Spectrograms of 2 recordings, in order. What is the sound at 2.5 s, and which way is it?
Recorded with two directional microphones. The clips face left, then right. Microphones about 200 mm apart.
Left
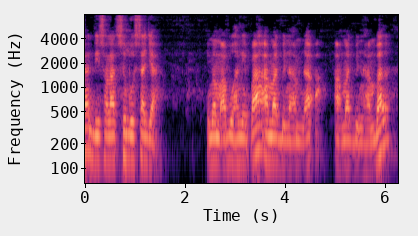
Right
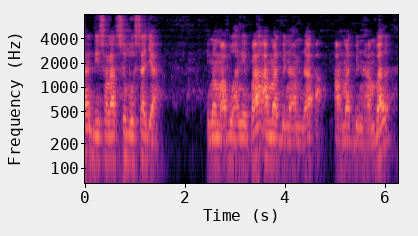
Speech, 40° left (ahead or behind).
